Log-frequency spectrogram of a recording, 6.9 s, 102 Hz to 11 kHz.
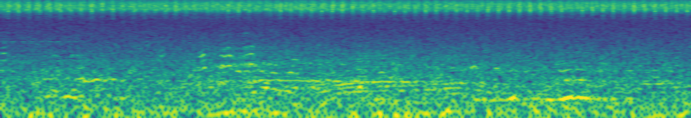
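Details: June 2023 evening crickets in Novgorod Oblast's Novye Buregi tract, Russia, sing a continuous high shimmering trill, while faint scattered chirps and soft murmurs sit lower in the background.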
